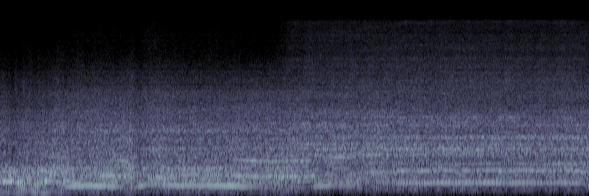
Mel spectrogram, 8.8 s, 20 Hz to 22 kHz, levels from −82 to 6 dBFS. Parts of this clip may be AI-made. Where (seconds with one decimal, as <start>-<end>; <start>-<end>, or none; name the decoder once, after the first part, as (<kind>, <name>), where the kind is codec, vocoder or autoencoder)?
0.0-5.4 (autoencoder, DAC-VAE); 6.5-8.8

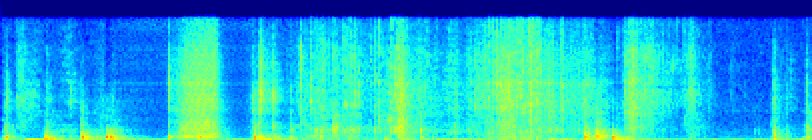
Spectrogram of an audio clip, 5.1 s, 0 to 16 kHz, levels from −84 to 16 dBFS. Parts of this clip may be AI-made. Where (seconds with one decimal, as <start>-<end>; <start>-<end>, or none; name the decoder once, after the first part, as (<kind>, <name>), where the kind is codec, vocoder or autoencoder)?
0.6-1.7 (autoencoder, DAC-VAE)

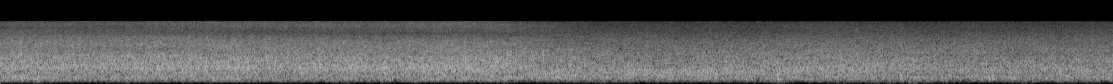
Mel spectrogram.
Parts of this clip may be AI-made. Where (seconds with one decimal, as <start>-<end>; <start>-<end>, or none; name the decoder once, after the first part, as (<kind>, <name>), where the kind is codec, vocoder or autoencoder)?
0.0-1.5 (autoencoder, DAC-VAE); 3.1-6.7; 7.8-8.5; 10.7-11.1

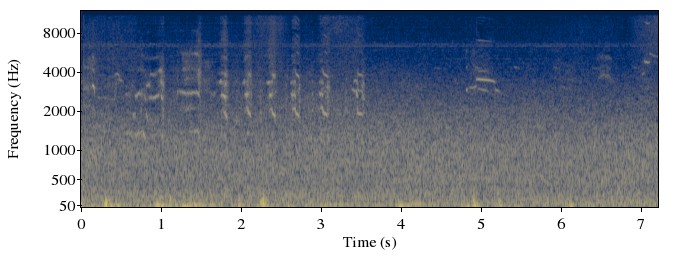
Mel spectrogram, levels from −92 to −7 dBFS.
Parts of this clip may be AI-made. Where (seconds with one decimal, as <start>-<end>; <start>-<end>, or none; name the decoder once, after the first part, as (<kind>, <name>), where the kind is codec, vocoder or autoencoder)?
0.6-2.6 (autoencoder, DAC-VAE)

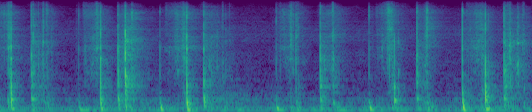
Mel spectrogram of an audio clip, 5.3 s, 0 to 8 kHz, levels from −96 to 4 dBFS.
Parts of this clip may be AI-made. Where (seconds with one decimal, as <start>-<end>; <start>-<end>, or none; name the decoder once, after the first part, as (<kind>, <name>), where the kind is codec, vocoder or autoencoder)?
0.0-5.3 (autoencoder, DAC-VAE)

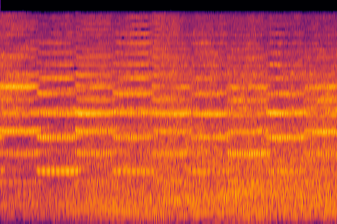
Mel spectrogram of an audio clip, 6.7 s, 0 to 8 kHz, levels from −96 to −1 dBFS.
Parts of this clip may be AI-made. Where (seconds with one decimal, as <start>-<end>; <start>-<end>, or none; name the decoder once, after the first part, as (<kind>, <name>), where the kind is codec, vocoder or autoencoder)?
0.0-0.6 (autoencoder, DAC-VAE); 3.2-6.7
